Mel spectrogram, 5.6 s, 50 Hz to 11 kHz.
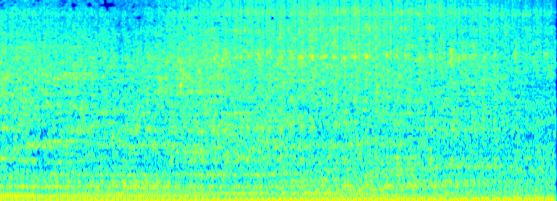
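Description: Mustang GT's cammed 4.6-litre three-valve V8 idling steadily through a loud aftermarket exhaust, with a deep, uneven low pulse to the idle.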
